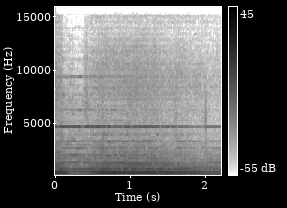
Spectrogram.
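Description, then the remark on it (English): A train pulls into Grand Central Depot at 10:30 p.m. on a foggy night, with a steady metallic squeal of wheels over a broad rumbling wash, sustained, with no voices. “train pulls into Grand Central Depot, the predecessor of Grand Central Station.”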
